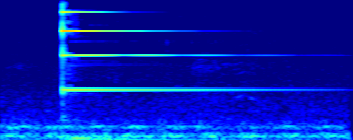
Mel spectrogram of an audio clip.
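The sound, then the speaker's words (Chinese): A single bright ding chime rings out with a sharp attack and a clear, high metallic tone that slowly fades over about two seconds, alone with no talking. It is a cue for children to say their line in an English question-and-answer dialogue practice. “小朋友们听到“叮”的声音后，请说出你的那一句对话。”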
